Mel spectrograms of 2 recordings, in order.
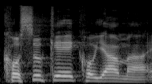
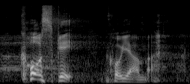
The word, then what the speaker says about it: Kosuke Koyama: Many years ago, a Japanese theologian, Kosuke Koyama, I got to say it right, I would say Kosuke Koyama, and then Naomi, our wonderful Japanese staff, say, Pastor, that's wrong, it's Kosuke Koyama.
